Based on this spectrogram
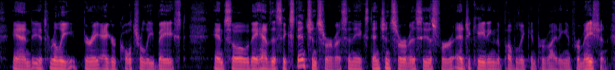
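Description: A man with a Midwestern American accent speaks fairly quickly in a medium-pitched voice with fairly even intonation. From Nebraska. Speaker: radio reading volunteer. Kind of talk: casual interview. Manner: halting.

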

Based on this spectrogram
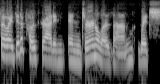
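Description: A woman with a Canadian accent speaks at a very slow pace, her bright, sharp tone carrying lively intonation in a dry, close sound with no echo. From Canada, Ontario (near Toronto). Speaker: nonprofit founder and director. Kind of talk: interview.

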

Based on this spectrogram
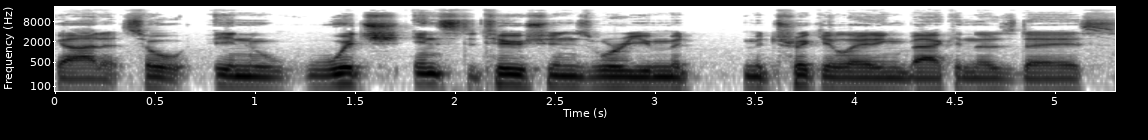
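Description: At a fairly slow pace, a man with an American accent and a very deep, low pitch speaks on a very clean recording with a silent background. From US Midwest. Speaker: podcast host, company employee. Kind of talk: casual interview.

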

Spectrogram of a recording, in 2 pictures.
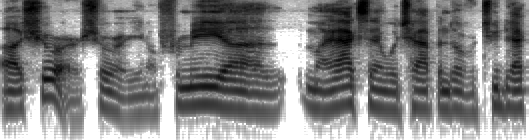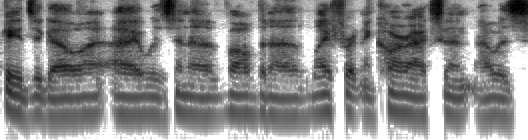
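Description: A man with a New York accent, fairly low pitch, fairly even intonation and a fairly quick pace, over a quiet background. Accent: mild New York. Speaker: wellness expert. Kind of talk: podcast interview. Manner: fast talker.

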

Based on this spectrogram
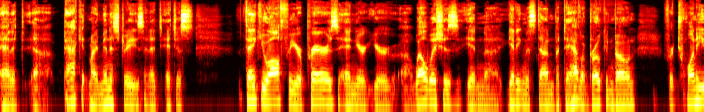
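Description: Here is a man with a normal speaking voice, medium in pitch with ordinary pitch variation. The recording is very clean, with a silent background. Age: 60s. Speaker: deacon and radio host. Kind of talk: radio talk on scripture readings.

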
